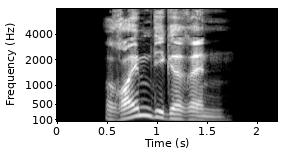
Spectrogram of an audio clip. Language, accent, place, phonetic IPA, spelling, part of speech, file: German, Germany, Berlin, [ˈʁɔɪ̯mdɪɡəʁən], räumdigeren, adjective, De-räumdigeren.ogg
- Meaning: inflection of räumdig: 1. strong genitive masculine/neuter singular comparative degree 2. weak/mixed genitive/dative all-gender singular comparative degree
